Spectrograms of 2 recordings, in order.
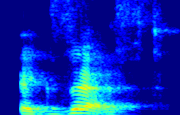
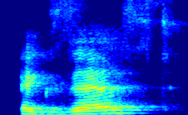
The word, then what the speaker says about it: exist: Now let's shift that stress. Exist. Exist.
